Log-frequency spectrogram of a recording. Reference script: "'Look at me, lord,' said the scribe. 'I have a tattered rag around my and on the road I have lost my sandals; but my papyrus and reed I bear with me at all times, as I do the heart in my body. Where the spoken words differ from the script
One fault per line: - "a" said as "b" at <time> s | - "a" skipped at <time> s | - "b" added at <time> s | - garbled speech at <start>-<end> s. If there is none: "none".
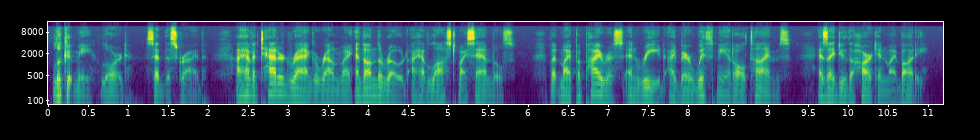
none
